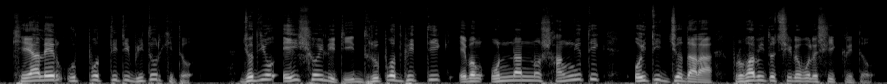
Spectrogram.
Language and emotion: Bengali, neutral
